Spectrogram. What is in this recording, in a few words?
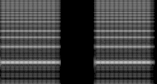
black phone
